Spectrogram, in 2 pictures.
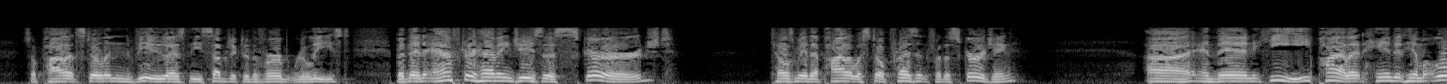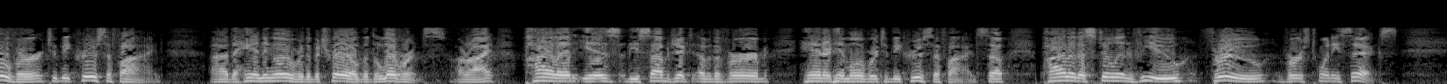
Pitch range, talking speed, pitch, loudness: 125-155 Hz, 145 wpm, 140 Hz, -18 LUFS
